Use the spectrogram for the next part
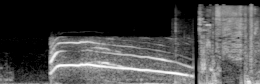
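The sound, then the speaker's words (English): Two people, on a count of three, imitate wolves to win tickets, with one long, loud howl that rises quickly and then slowly slides down in pitch for about a second and a half. A sudden burst of harsh, noisy sound follows. “Both, on the count of three, have to howl like wolves, and then you get the tickets.”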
